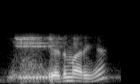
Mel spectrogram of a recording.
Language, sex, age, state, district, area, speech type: Tamil, male, 30-45, Tamil Nadu, Dharmapuri, rural, conversation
